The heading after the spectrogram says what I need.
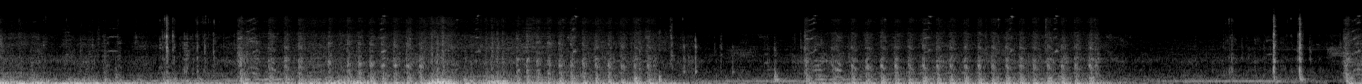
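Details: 1989 Suzuki Khyber/Cultus, G10 993cc petrol, 4-speed manual FWD: engine cranks, catches, runs roughly, fades and dies, then is cranked again; repeated engine stalling, cause unknown.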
